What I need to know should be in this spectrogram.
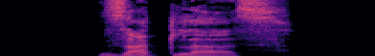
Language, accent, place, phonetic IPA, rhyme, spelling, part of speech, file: German, Germany, Berlin, [ˈzatlɐs], -atlɐs, Sattlers, noun, De-Sattlers.ogg
- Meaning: genitive singular of Sattler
